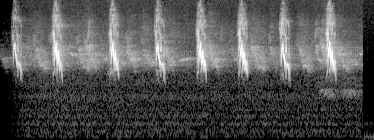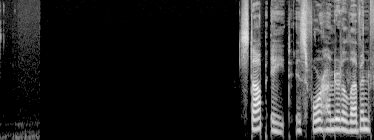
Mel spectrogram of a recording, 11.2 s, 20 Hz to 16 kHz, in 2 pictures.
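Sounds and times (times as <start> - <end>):
house sparrow giving sharp chirps: 0.0 - 5.5
speech: 9.4 - 11.2.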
